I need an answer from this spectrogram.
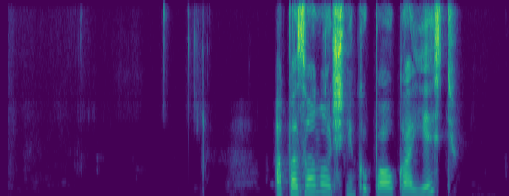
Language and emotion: Russian, neutral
